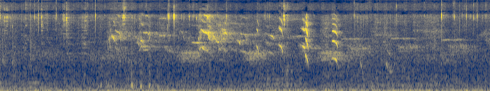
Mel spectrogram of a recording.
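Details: Parrots chirping, a flurry of short sharp squeaky notes and squawks in an irregular burst, over a loud low background rumble.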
